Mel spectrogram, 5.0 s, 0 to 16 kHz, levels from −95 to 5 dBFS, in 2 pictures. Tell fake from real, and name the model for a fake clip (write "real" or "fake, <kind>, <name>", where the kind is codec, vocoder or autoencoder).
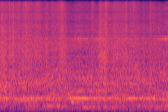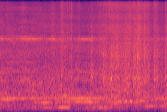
fake, autoencoder, DAC-VAE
